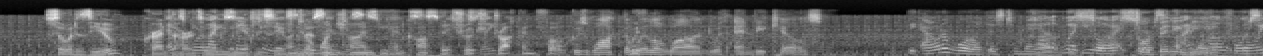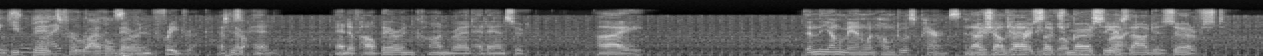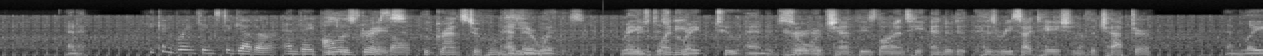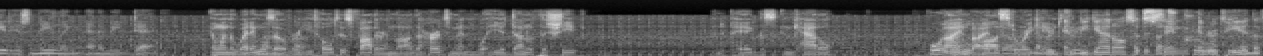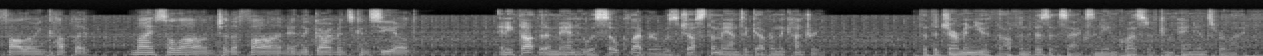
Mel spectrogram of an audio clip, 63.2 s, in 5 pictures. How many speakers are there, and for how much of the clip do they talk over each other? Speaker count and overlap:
5, about 31%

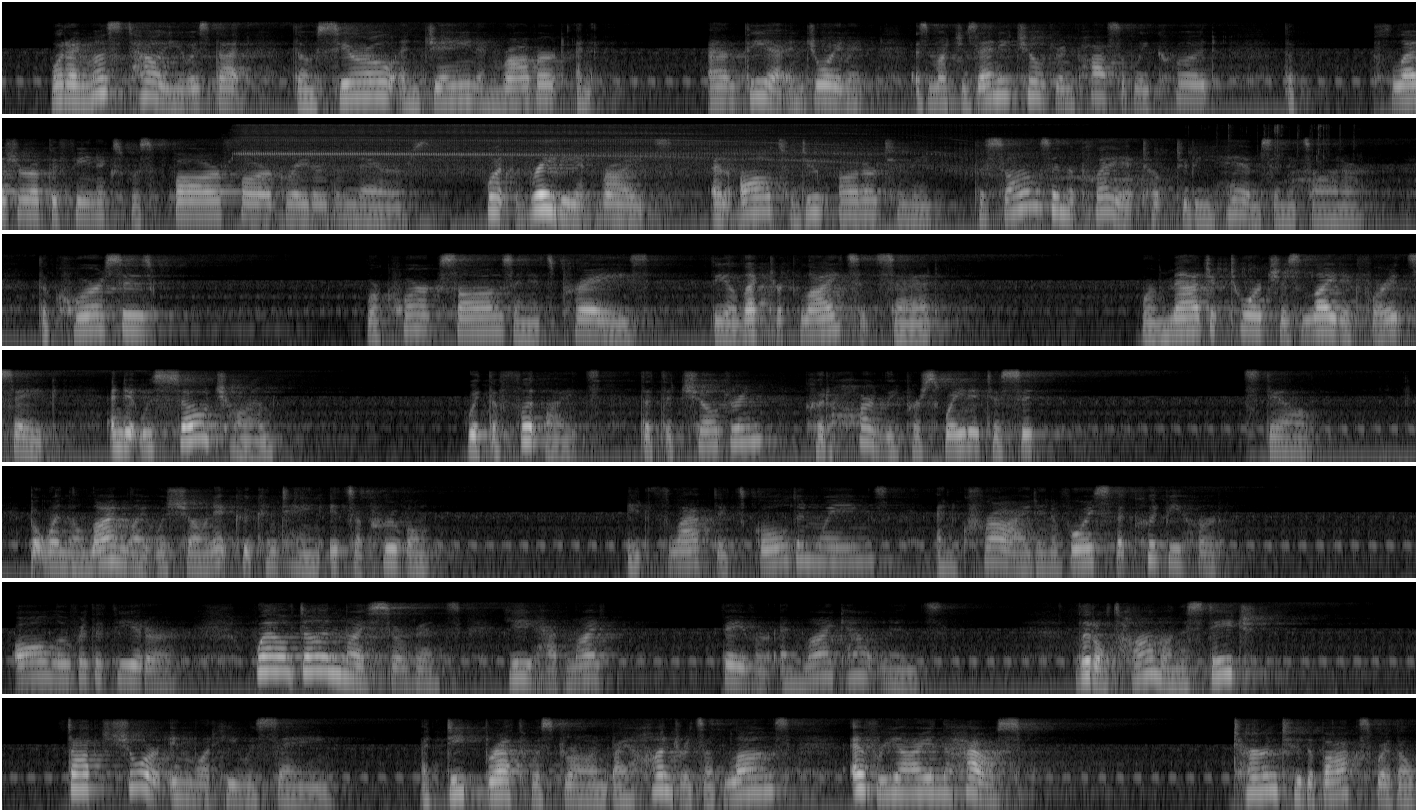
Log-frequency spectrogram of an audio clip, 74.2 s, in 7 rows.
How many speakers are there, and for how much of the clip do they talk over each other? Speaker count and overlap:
1, no overlap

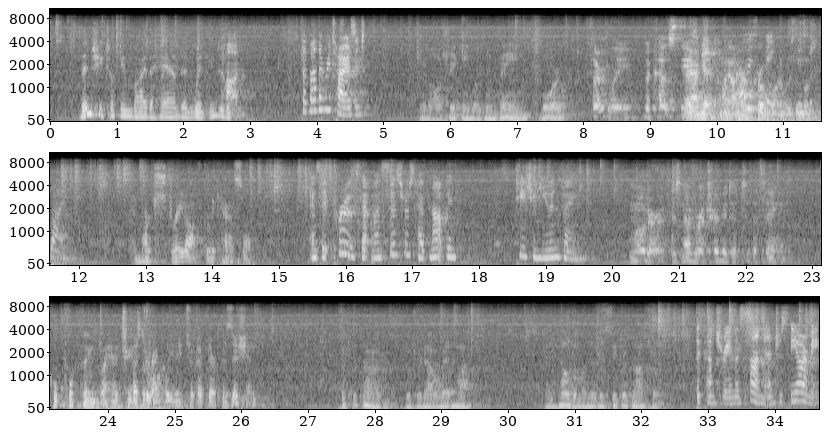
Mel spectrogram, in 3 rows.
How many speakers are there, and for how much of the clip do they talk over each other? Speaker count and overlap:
8, about 9%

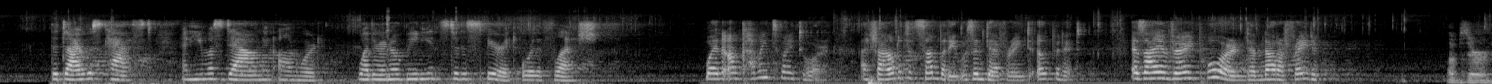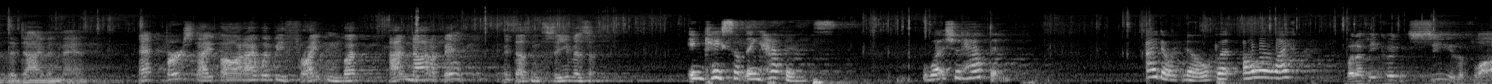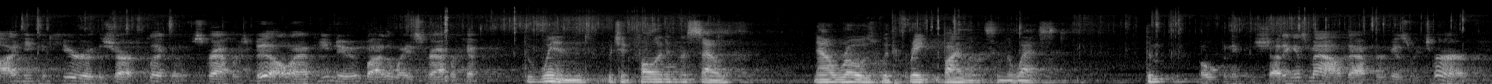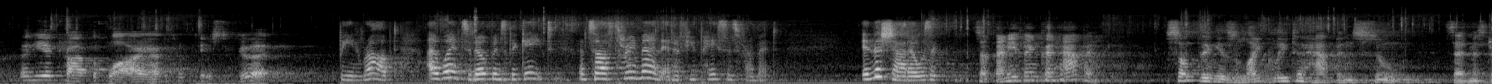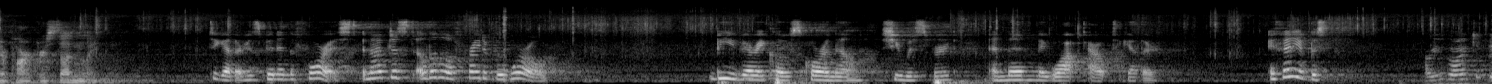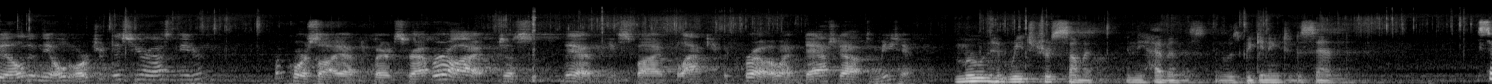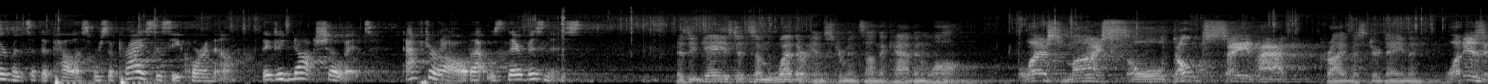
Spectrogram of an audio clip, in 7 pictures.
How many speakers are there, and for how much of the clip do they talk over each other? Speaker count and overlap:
6, no overlap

